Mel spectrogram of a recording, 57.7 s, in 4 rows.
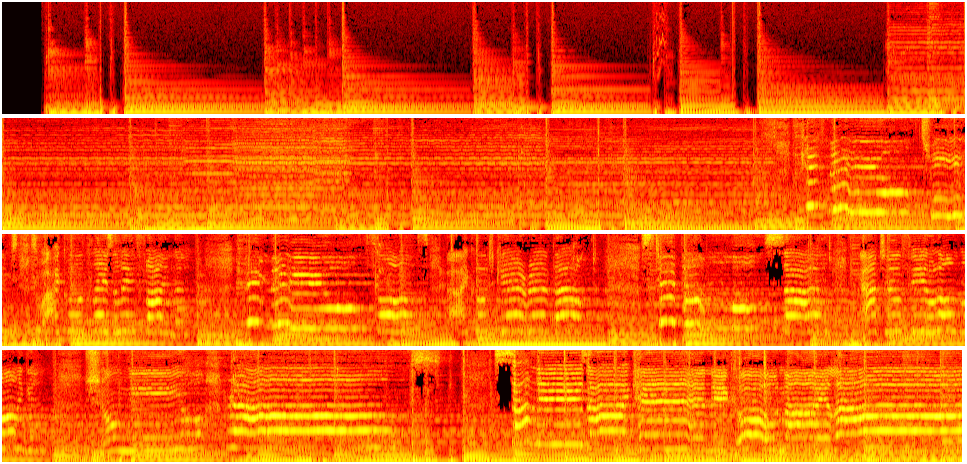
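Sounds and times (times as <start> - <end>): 
acoustic music: 0.6 - 57.7.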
